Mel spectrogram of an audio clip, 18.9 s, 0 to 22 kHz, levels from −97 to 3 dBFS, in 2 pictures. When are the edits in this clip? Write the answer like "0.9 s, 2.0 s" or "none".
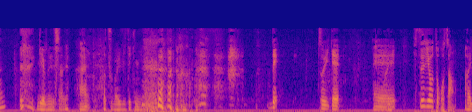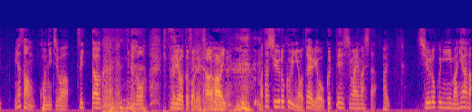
none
